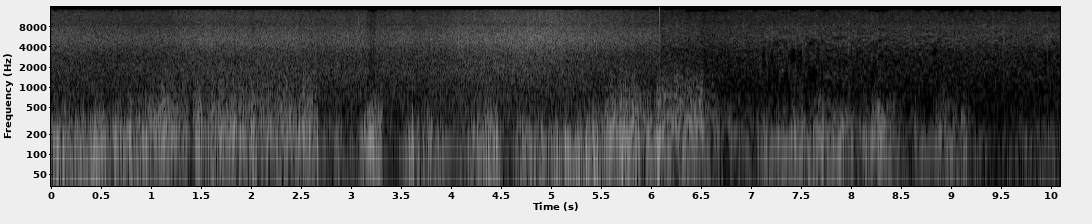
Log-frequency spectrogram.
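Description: Gusty wind buffeting the camera microphone: an uneven low rumble that rises and falls in gusts. A higher steady hiss runs with it and dies away about six and a half seconds in.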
